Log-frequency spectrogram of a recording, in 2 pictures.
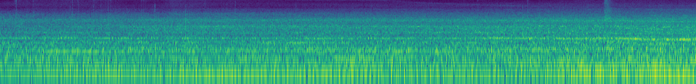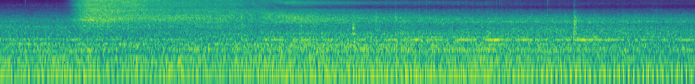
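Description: A train running past, with steady tones over a rumble of running noise. About ten seconds in, a loud high hiss sets in suddenly and then slowly fades.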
